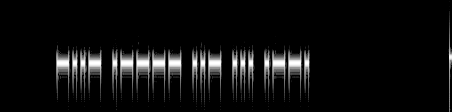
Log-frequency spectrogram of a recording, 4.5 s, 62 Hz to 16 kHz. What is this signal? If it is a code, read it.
Morse code, heard as a keyed tone, about 30 wpm, 700 Hz. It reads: X1USP
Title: Code Groups - 5 Letter:Numbers - 30wpm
